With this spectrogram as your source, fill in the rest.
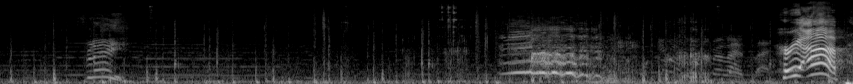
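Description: Horse hooves clip-clop steadily in the video game Kingdom Come: Deliverance, with sharp whinnies breaking in near the start, middle and end, all moderately loud against the game's ambient sound.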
